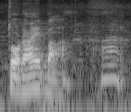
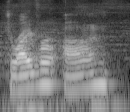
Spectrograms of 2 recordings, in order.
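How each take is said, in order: First: It is said with added Japanese vowels. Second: It is said with plain English sounds.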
